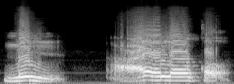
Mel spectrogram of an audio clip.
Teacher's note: نون ساکن کے بعد حروف حلقے میں سے عین ہے، یہاں پہ آپ نے اظہار کرنا ہے، جلدی پڑھیں گے۔ من علق، عین کو اپنے صحیح مخرج سے ادا کرنا ہے، اور قاف جب سٹاپ کریں گے وقف کریں گے قاف قلقلہ ہو جائے گا ساکن تو ڈبل ساؤنڈ آئے گا، لق، لام زبر قاف جزم لق، علق، خلق الانسان من علق۔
